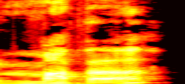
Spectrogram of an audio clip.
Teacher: I am a non-rotic speaker. So I would just usually say mother. There's no riff for me at the end. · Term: non-rhotic speaker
